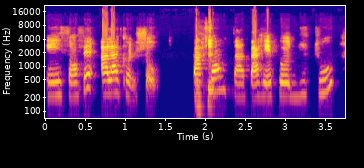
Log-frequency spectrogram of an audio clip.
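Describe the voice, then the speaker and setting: In a Quebec accent, a woman speaks at a fairly high pitch, recorded dry and close with no echo. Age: 20s. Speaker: veterinary technician and small business owner. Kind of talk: casual interview.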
